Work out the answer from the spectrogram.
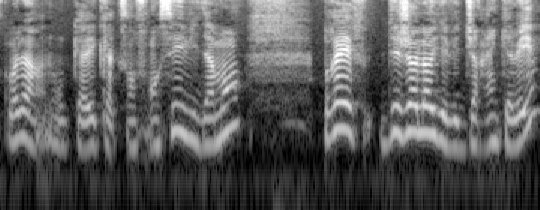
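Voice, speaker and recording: A woman's voice: medium pitch, quick pace, a little hiss or hum. A woman chatting casually in a vlog, rambling with many fillers and restarts and sounding exasperated. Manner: exasperated and animated about the subject. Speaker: vlogger. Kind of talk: casual chat.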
